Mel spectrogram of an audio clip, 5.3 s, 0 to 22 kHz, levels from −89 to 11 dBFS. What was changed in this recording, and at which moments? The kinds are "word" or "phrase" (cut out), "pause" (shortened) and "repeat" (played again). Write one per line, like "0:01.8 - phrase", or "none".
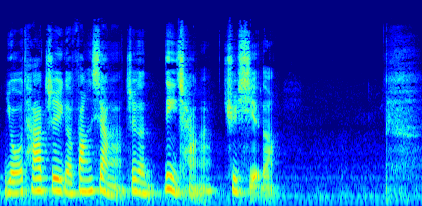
none

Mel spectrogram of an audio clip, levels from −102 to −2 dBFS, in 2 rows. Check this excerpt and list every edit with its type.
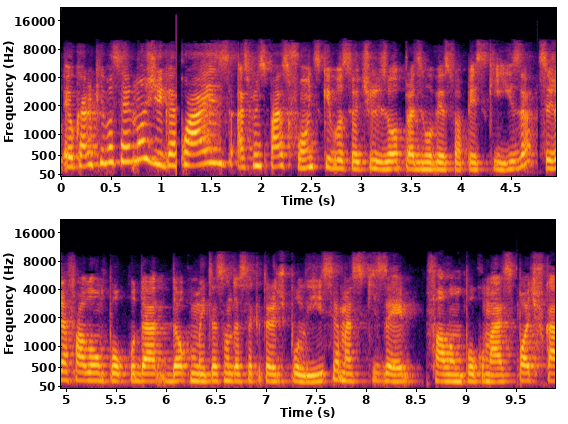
none

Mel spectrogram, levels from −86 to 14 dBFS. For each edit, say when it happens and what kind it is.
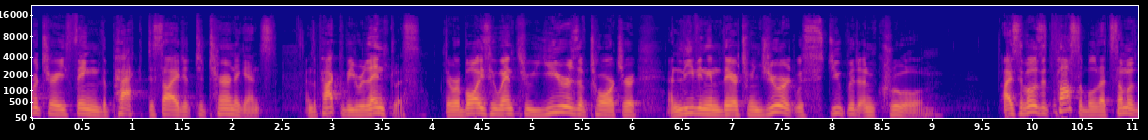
none

